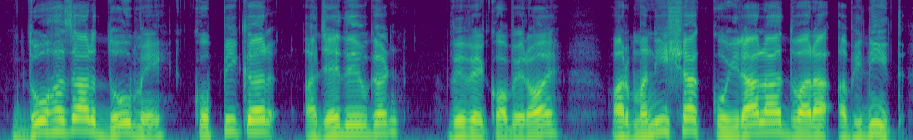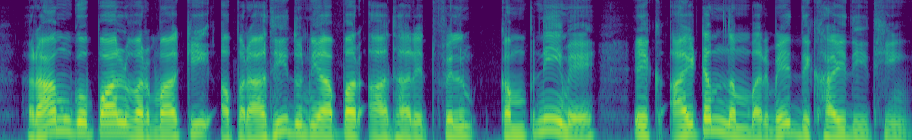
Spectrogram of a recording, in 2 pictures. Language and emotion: Hindi, neutral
